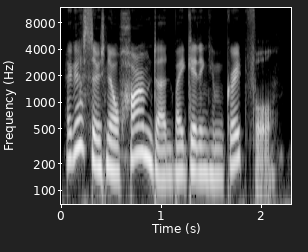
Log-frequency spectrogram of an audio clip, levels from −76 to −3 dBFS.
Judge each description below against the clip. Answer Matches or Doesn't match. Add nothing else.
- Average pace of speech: Doesn't match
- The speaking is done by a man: Doesn't match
